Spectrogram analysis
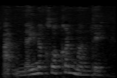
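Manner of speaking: ordinary delivery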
